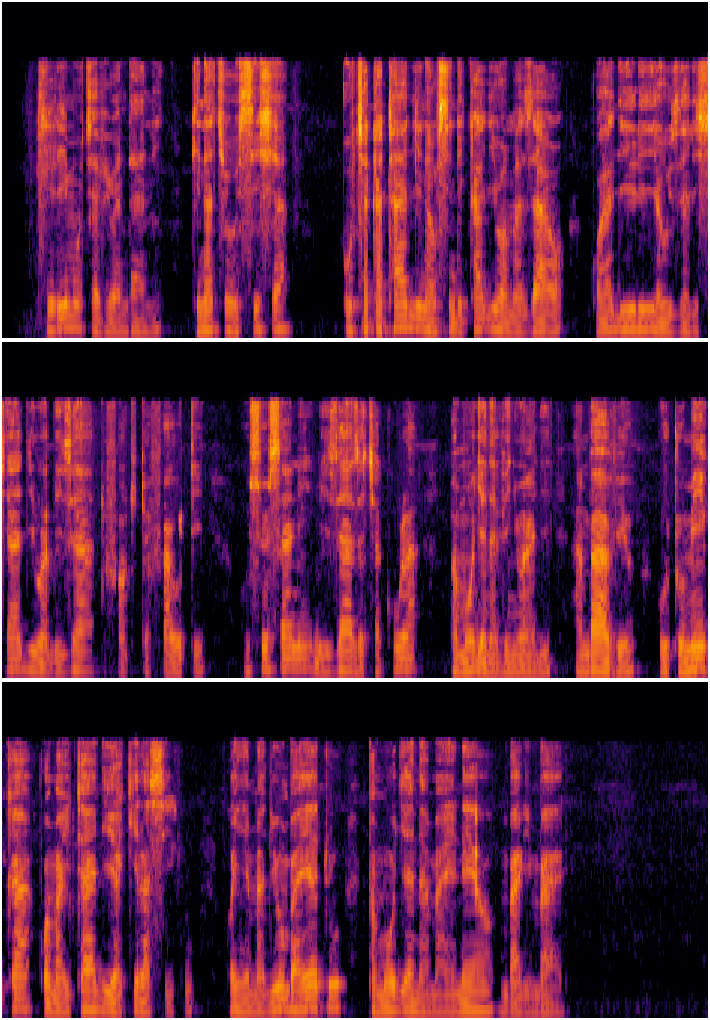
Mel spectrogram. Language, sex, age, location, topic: Swahili, male, 25-35, Dar es Salaam, agriculture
